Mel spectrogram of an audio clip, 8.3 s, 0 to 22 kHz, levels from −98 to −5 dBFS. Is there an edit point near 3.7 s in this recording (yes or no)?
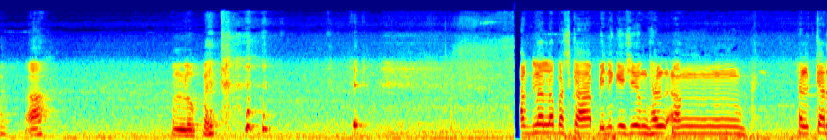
no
